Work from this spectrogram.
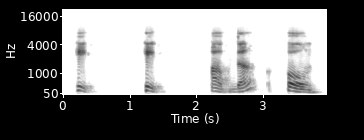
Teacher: প্লিজ, পিক, পিক আপ দা ফোন। তাহলে পিক বলার সময় যেটা বলেছি, দুই ঠোঁট মিলিয়েছি তারপরে ধাক্কা দিয়েছি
